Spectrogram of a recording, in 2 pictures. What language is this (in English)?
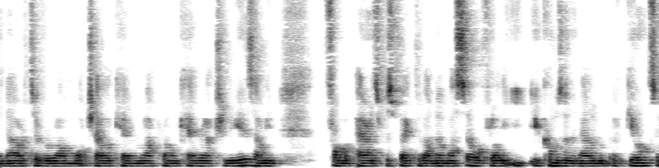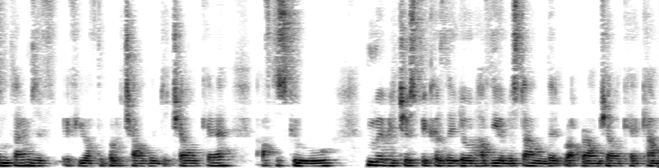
English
